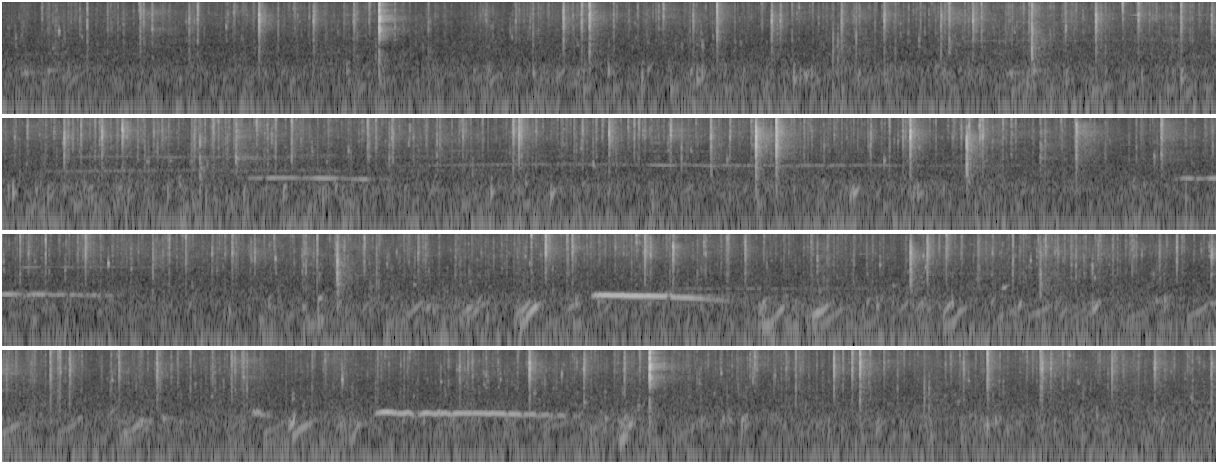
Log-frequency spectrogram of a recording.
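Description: A cauldron bubbles softly.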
